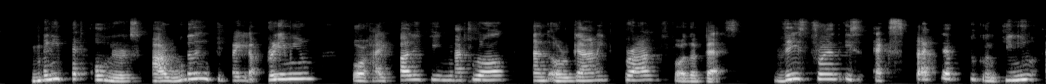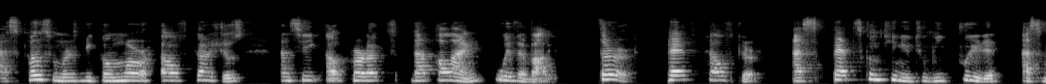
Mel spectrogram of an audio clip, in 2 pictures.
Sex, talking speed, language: male, 145 wpm, English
